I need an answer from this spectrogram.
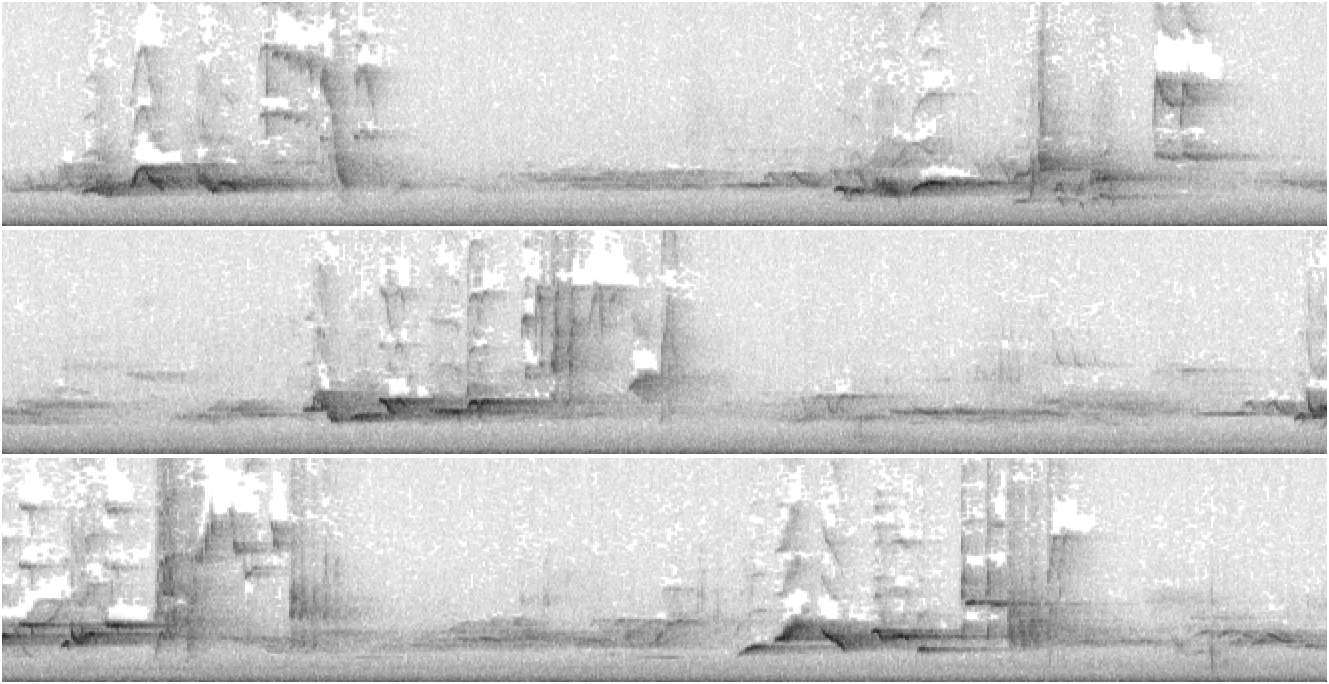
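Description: A songbird singing in short phrases of rising, chirping notes, five times at about six-second intervals, over a low steady background rumble.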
